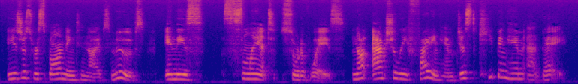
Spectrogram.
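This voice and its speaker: A woman's voice: fairly high pitch, measured pace, hardly any pauses, darkish tone, distant mic, low-quality recording. A woman reviewing a manga, recapping scenes in a reflective, musing way with casual asides.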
